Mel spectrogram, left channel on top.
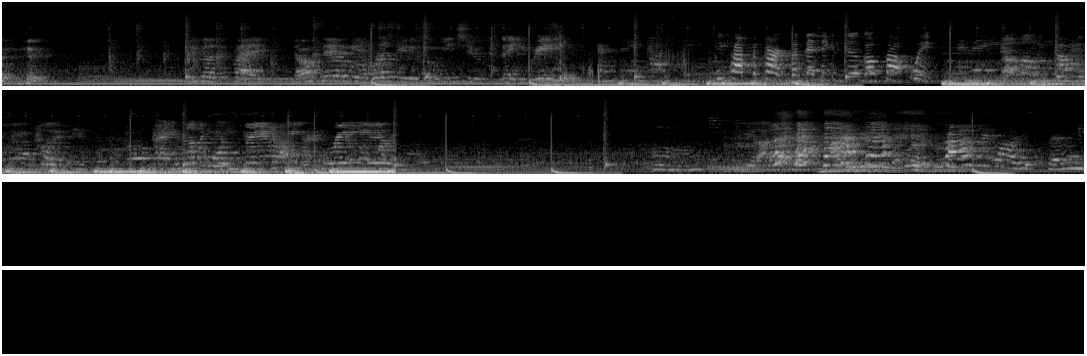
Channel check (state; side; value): silent; right; 55 dB below the other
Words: Because it's like, don't tell me and rush me to come get you and say you ready. He popped the perk, but that nigga still go stop quick. Oh, we talking shit, but ain't nothing for family, friends. Probably like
